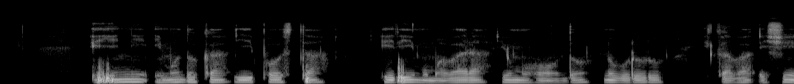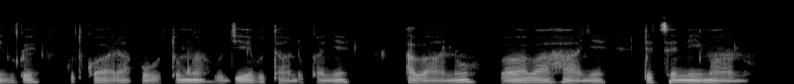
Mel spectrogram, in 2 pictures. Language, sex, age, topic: Kinyarwanda, male, 18-24, finance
